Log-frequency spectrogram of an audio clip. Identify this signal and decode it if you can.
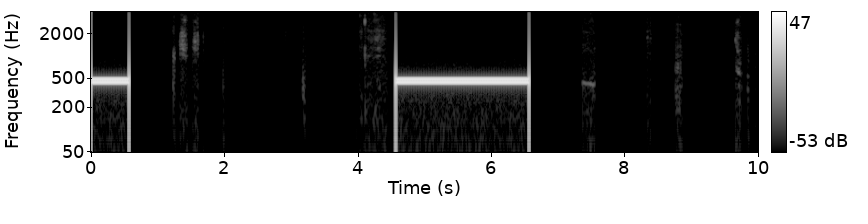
Ringback tone (North America), 440 + 480 Hz.
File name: CENTRAL NAVIERAS / out onelinecapacitacion - .27837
